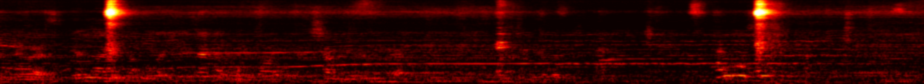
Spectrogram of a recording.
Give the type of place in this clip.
cafe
